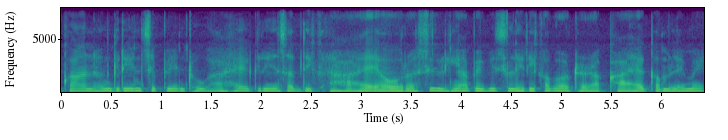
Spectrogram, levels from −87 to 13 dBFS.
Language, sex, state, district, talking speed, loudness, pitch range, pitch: Hindi, female, Goa, North and South Goa, 195 wpm, -17 LUFS, 175-185 Hz, 180 Hz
